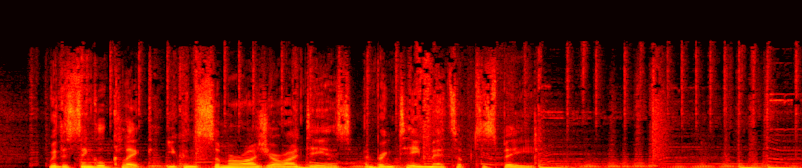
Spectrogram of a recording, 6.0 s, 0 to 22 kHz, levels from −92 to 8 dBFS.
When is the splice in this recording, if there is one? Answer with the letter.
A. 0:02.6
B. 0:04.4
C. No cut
C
